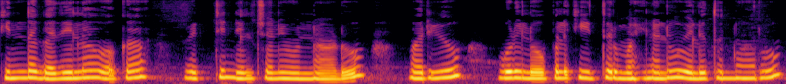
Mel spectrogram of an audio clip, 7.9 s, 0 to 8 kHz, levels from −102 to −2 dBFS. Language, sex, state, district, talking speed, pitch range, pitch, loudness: Telugu, female, Telangana, Hyderabad, 90 wpm, 210-235 Hz, 225 Hz, -15 LUFS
